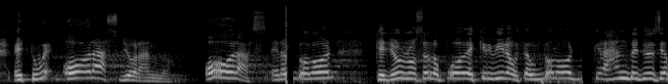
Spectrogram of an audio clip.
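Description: A pastor preaching with a very high voice, his words ringing through a reverberant church hall. He tells his story with great feeling, jumping from loud cries to hushed lines. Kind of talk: sermon.

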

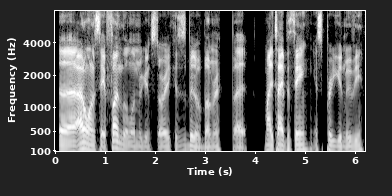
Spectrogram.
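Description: A young man talks movies with a laid-back, profane, rambling manner. His voice sits very low and comes across smooth and resonant. The sound is close and dry, with no room around it. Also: fast, no echo. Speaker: podcast co-host. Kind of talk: casual movie-review chat.

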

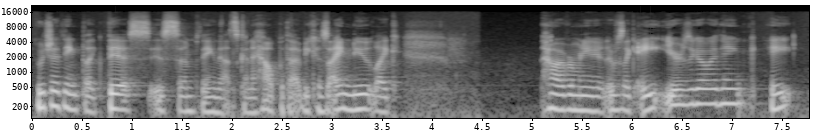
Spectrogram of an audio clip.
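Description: Gravelly, lower-pitched woman in casual testimony. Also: fairly even intonation, brisk, a bit bright. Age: 30s. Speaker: podcast host. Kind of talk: casual personal testimony in conversation. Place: church prayer room.

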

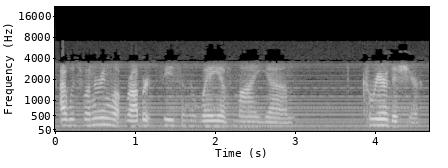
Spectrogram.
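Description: A woman with a quiet, soft voice calling in to a radio phone-in to ask a question. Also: fairly low pitch, a little fast, recorded from a distance, over music. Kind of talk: on-air call-in question. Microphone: telephone. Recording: muffled phone line, clear hum and noise.

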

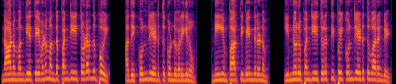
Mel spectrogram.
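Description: A woman's voice: medium pitch, steady tone, fast, fairly bright tone, clear, resonant tone, close to an everyday voice. A woman reading aloud voices a bold, headstrong young crown prince who issues commanding challenges. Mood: challenging.

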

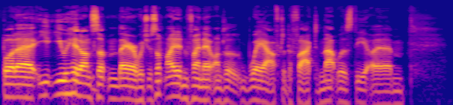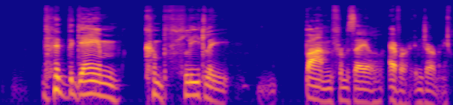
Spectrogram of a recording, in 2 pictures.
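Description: A man's voice: on the low side, normal speed, a bit bright. A man co-hosting a casual podcast chat, laughing often and trailing off with fillers. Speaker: podcast co-host.

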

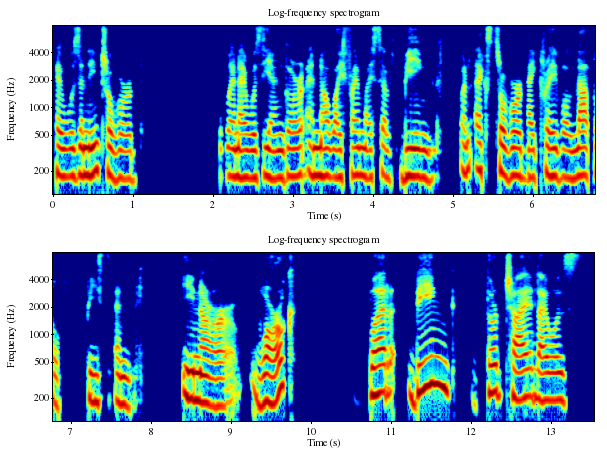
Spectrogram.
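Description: A woman with a Romanian accent, a life coach appearing as a podcast guest, speaks earnestly in a lowish, slightly mellow voice during a casual interview. She often searches for her words, and the recording is dry with clean studio sound.

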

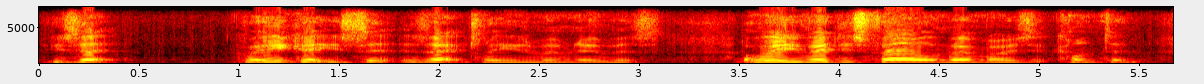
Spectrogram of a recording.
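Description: A man's voice: fairly high pitch, fairly even intonation, brisk, mellow, lightly acted, low-quality recording. A man acting out military pilots and other characters of a period drama, with a stumbling delivery full of restarts. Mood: tense banter.

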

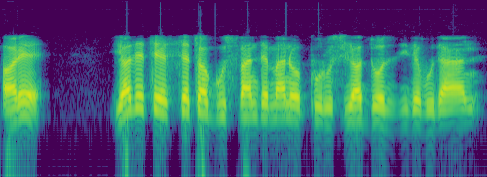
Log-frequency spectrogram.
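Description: A man's voice: medium pitch, no room sound, natural voice. Man voicing a blunt village man. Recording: thin phone-like sound.

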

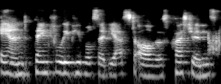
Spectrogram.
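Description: A woman's voice: on the low side, steady tone, a little fast, a bit bright. A woman being interviewed as a startup founder, speaking candidly and conversationally in jargon-heavy tech-founder talk. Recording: roomy, echoing sound.

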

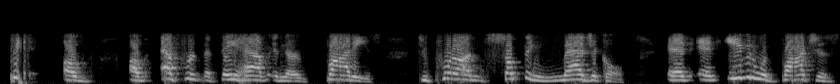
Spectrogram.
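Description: A man co-hosting a wrestling podcast, ranting in heated casual talk. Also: sits high. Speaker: podcast co-host. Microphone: call-in radio line. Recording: tinny phone-line audio.

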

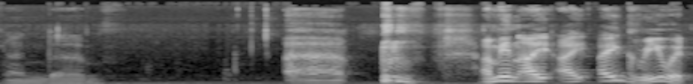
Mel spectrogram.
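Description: A man's voice: medium pitch, very animated, slow pace. A man co-hosting a podcast, chatting casually about a film, agreeable, laughing often, with stammering restarts. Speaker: podcast co-host. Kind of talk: casual film review chat.

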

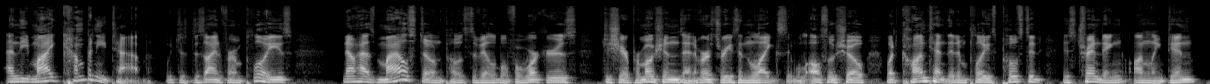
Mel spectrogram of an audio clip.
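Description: A man's voice: lowish voice, expressive, a little fast, no room sound. Dry-voiced man reading marketing news. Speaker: podcast host. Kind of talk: daily digital marketing news podcast.

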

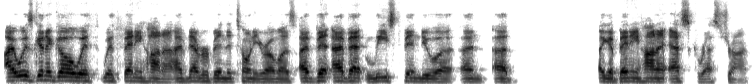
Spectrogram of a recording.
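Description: A man's voice: medium pitch, fast, bright, forceful tone. A man in a casual podcast chat, hesitant and stumbling over his words.

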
